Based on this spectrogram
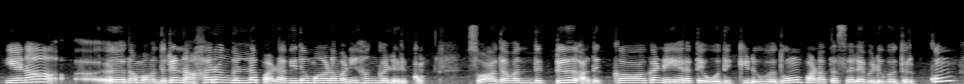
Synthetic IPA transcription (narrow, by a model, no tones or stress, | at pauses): eːnaː | nɐmːɐʋɐnd̪ɯʈːɯnɐɣɐɾɐŋɡɐɭɪlɐpɐɻɐʋɪðɐmaːnɐʋɐɳɪɣɐŋɡɐɭɪɾɯkːɯm | soːɐðɐʋɐnd̪ɯʈːɯʔɐðɯkːaːɣɐneːɾɐt̪ːɐɪɔðɯkːɪɽɯʋɐðɯ̃pɐɳɐt̪ːɐsɛlɐʋɪɽɯʋɐðɐrkɯm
